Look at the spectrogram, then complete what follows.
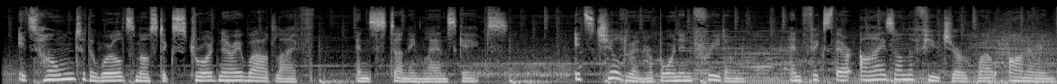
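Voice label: American English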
